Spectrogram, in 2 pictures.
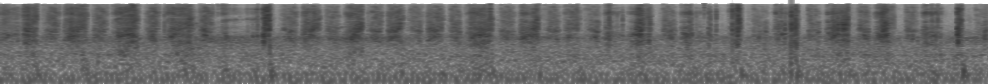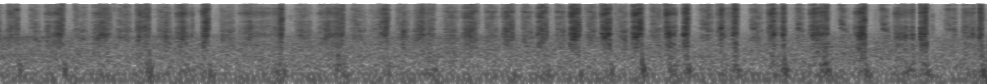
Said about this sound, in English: when you do stuff like this, you know, it's really hard to get it to feather stick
